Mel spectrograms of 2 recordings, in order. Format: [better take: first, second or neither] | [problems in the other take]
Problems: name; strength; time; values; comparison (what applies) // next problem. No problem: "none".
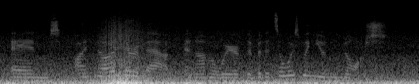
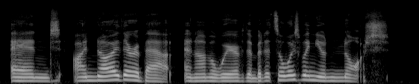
second | wind noise on the microphone; heavy; 1 dB above the speech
